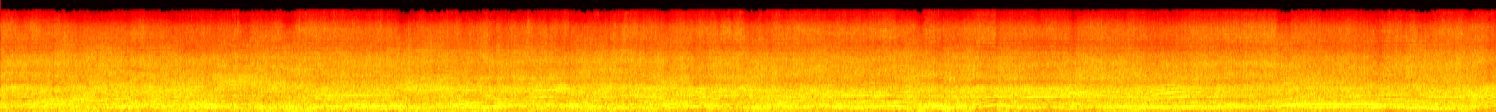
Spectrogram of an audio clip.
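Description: Several demolition-derby compact cars' engines revving at once, their pitches constantly rising and falling over one another.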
